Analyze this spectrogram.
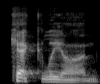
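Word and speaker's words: Keckleon: griffin mr griffin says just pronounce it like kek leon keck leon or just call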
